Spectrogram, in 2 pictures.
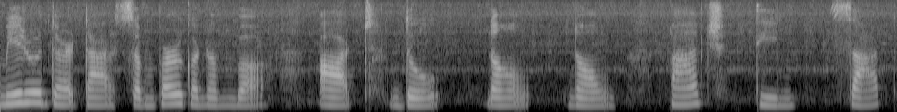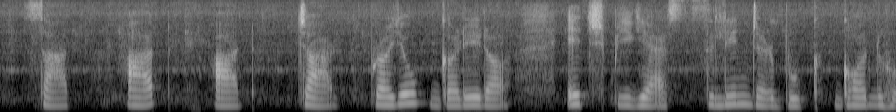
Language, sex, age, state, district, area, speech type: Nepali, female, 45-60, West Bengal, Darjeeling, rural, read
